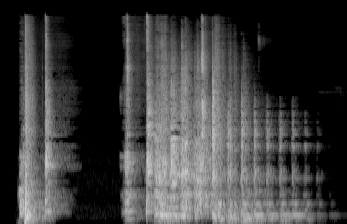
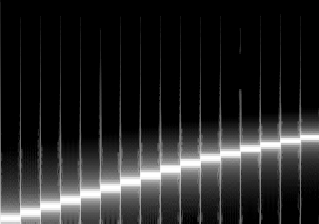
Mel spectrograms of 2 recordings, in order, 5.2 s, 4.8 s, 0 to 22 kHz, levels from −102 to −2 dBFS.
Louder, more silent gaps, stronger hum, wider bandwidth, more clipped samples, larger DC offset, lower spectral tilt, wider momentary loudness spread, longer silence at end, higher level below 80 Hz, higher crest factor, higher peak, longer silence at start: second, -26 LUFS vs -4 LUFS; neither; neither; first, 16.5 kHz vs 2.2 kHz; neither; neither; second, -3.5 dB/octave vs -14.5 dB/octave; first, 19 LU vs 2 LU; first, 0.6 s vs 0 s; about the same, -48 dBFS vs -46 dBFS; first, 28 dB vs 4 dB; about the same, 0 dBFS vs 0 dBFS; first, 0.25 s vs 0 s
